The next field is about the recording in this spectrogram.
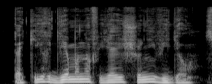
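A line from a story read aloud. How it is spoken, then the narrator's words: Calm. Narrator (Russian): спокойно произнес китаец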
